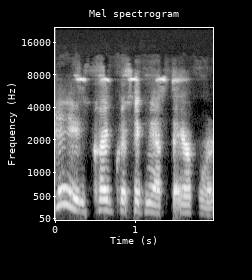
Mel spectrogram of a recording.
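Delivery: plain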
